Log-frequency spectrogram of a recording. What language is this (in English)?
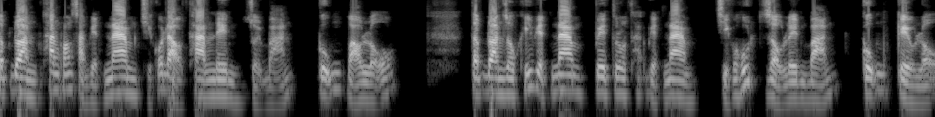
Vietnamese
